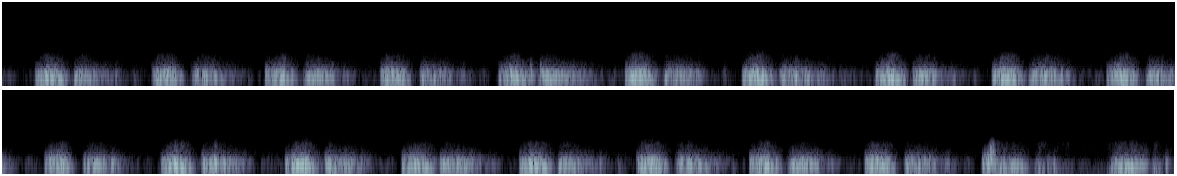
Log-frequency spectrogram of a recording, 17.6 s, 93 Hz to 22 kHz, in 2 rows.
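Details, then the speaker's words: Patient with combined aortic stenosis and regurgitation, heard at the aortic area: regular heartbeat about 68 a minute with long murmurs filling each cycle. "our next patient is both aortic stenosis and regurgitation aortic area"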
